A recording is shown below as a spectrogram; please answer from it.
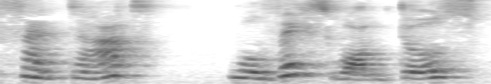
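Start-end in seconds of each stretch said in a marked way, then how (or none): none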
